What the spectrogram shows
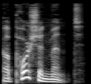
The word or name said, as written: apportionment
